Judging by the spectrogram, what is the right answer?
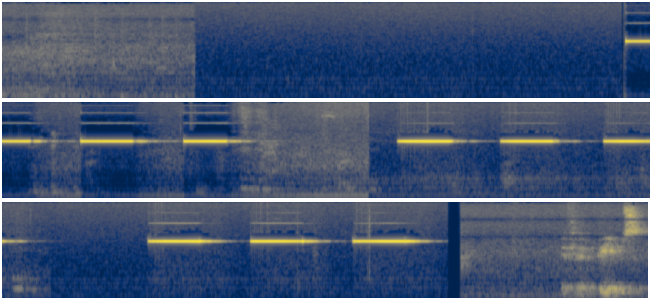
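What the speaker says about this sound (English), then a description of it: "If it beeps, your detector is working." A smoke detector's test alarm sounds in a home, sharp high-pitched beeps in repeated groups of three, loud and clear, with a voice talking before and after.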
